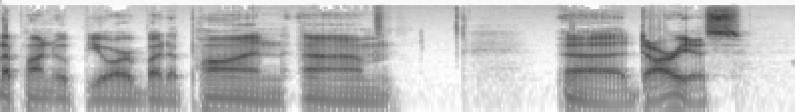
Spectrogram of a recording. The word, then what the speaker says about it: Upior: U-P-I-O-R. Upior. – Okay. So you're going to be actually like still in Upior is the correct pronunciation. Sorry.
